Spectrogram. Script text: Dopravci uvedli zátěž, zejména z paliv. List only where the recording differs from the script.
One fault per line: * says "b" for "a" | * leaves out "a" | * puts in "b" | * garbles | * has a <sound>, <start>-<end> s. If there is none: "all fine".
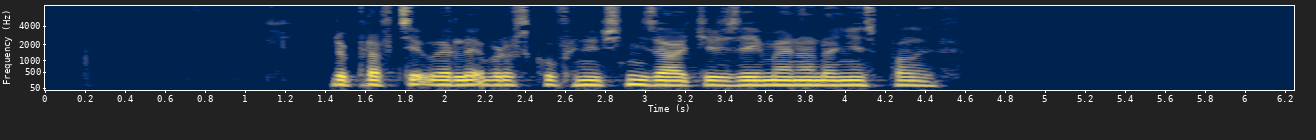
* puts in "obrovskou finanční"
* puts in "daně"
